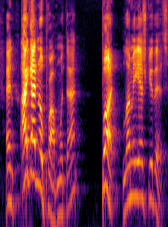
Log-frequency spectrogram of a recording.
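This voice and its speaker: On a very clean recording with a silent background, a man projects a raised voice with a bright, sharp tone and lively intonation. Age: 60s. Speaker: physical therapist. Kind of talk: podcast interview. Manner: animated.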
